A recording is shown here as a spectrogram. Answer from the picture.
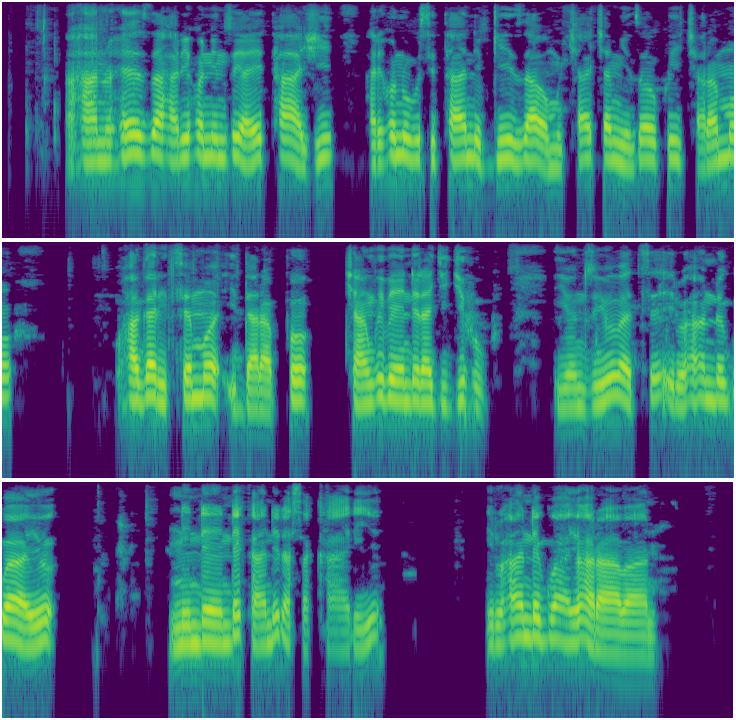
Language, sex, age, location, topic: Kinyarwanda, male, 18-24, Huye, health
